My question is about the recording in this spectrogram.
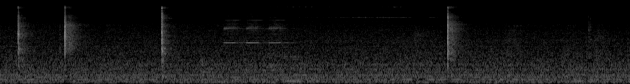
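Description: Four sharp clicks of rocker switches on the load panel as the heater loads on a homemade pure-sine-wave inverter are switched, over the steady hum of the inverter and its cooling fan. A short faint high whistle sounds about midway.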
